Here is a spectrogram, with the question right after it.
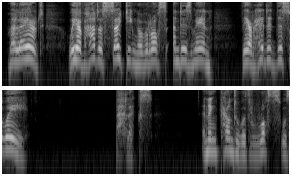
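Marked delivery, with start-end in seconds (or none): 0.1-4.7 loud, breathless alarm; urgent. A narrator's reading. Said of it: "burst in out of breath". 6.0-6.6 whispered curse. A narrator's reading. Inner curse.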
